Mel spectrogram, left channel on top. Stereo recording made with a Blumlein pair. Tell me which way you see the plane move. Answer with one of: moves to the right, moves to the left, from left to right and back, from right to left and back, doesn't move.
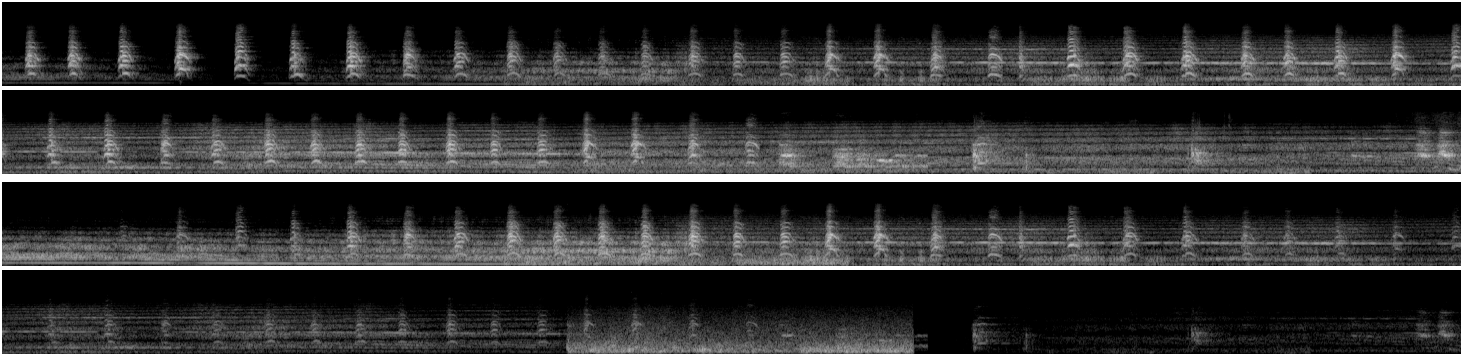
moves to the left.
